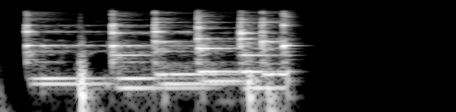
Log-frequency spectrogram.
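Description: A ringtone melody of marimba-like notes, stepping between pitches, cuts off abruptly about one and a half seconds in. Dead digital silence follows as the stream's audio drops out.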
